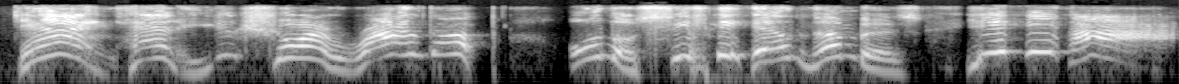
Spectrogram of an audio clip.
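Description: A high voice playing a whiny young male prosecutor who talks in folksy country slang. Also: huge pitch swings, unhurried, pushed and bright, heavily acted. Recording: muffled lo-fi audio.

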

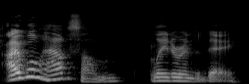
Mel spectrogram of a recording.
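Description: A woman's voice: low-pitched, big pitch swings, normal speed, vocal fry, sharp tone. A woman co-hosting a casual podcast, giving brief, laid-back replies. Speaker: podcast co-host. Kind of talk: casual chat.

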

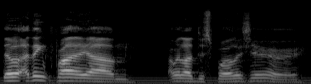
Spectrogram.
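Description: A man's voice: a little high, quick pace, crowd noise. A man co-hosting a casual chat among friends, who laughs often and acts out lines from a film. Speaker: podcast co-host.

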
